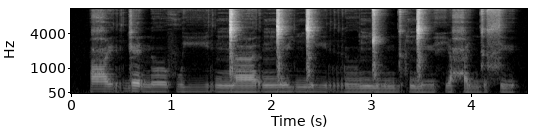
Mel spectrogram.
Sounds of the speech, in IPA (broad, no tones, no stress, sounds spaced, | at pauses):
ʕ ɪː r ɡ ɛ n oː f w iː r ŋ͡ǀ aː r ŋ͡ǀ e j ŋ͡ǀ iː r ʊː ŋ͡ǀ u n d ʊ f ŋ͡ǀ ɪː h i ħ i n d ʊ s ɪ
